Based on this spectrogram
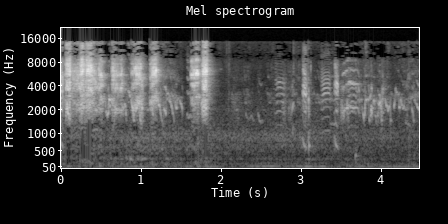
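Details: Bathing home-bred budgerigars: a loud burst of harsh squawking chatter for about two seconds, then quieter, scattered chirps and soft warbles.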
